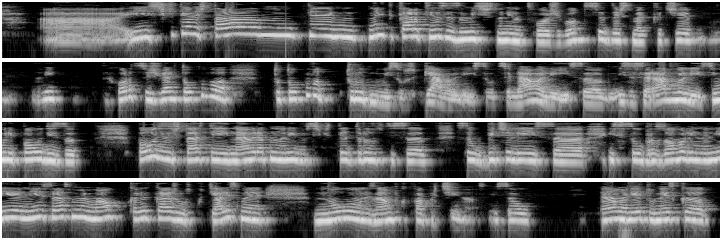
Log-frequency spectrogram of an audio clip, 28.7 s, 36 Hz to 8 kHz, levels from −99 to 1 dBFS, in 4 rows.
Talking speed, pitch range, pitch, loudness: 175 wpm, 195-240 Hz, 215 Hz, -21 LUFS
